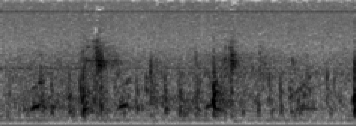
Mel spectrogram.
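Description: Radio-drama sound effect of two people walking: uneven footsteps, several a second, over a faint steady hum.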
